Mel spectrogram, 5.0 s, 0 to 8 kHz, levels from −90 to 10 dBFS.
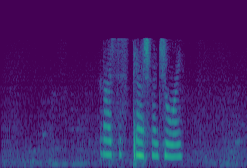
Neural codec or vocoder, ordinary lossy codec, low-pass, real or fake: codec, 16 kHz, 0.5 kbps, X-Codec, HuBERT features, trained on general audio; AAC, 16 kbps; 7.2 kHz; fake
